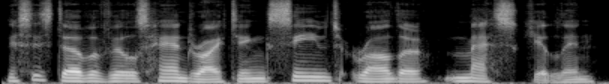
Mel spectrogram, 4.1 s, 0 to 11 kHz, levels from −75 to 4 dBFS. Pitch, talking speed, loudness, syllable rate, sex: 115 Hz, 90 wpm, -16 LUFS, 4.1 syllables/s, male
